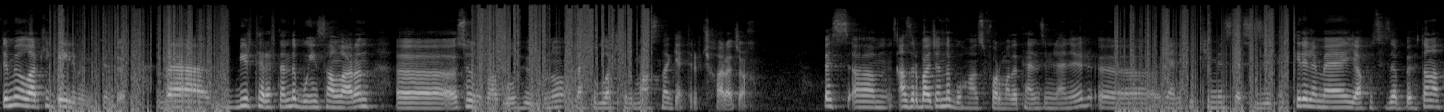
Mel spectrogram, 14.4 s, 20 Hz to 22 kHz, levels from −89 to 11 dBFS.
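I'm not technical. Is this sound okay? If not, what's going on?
No. A cable plug or socket has a worn or dirty contact, so the connection keeps breaking and reconnecting. This loose connector crackle chops the sound into irregular scratchy bursts, heard from 0.50 to 2.29, 4.73 to 6.53, and 11.16 to 12.95 seconds.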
